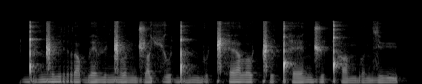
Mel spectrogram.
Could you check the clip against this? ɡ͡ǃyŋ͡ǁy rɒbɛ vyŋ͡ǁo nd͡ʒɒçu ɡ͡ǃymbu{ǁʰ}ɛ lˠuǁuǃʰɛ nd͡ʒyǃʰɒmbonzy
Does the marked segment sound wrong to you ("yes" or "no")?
no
